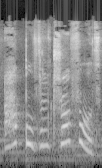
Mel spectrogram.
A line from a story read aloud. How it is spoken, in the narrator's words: squealed Russel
